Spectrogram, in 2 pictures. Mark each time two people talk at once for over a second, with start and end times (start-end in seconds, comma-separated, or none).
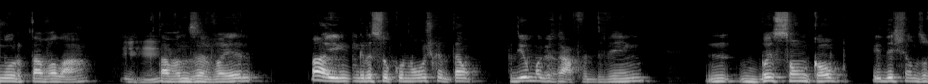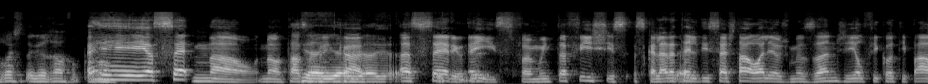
12.3-14.2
